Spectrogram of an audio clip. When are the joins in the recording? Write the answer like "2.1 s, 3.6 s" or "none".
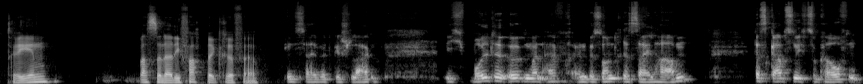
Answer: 2.8 s, 4.4 s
